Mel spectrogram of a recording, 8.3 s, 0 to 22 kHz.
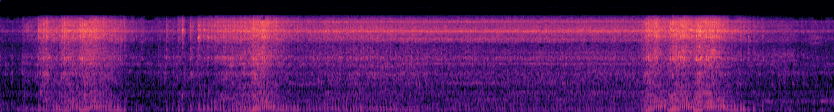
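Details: Barako 2 motorcycle engine after a tune-up and timing chain tensioner reset: idles evenly between three quick throttle blips that rise and settle cleanly, no chain rattle or ticking; sounds healthy.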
